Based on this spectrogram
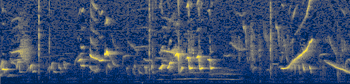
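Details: White-rumped shama, a loud, varied song used as a prompt for young birds: jumbled chirps, trills and clear whistles, ending in rising and falling slurred whistles, with brief pauses between phrases.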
